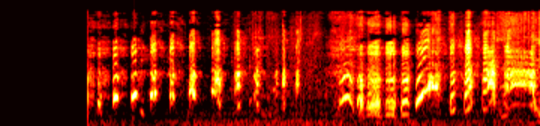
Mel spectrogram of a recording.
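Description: Silent for nearly a second, then a young child laughing hard: quick high-pitched 'ha-ha' bursts about five a second, breaking into longer, higher squeals of laughter in the second half.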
